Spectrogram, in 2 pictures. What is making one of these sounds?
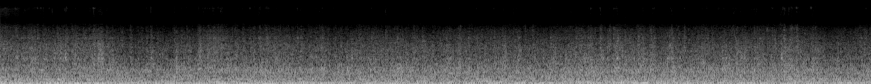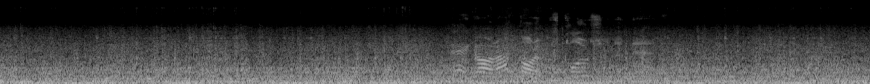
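A spacecraft engine rumbles steadily in flight.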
